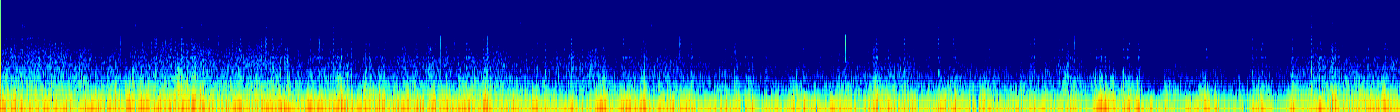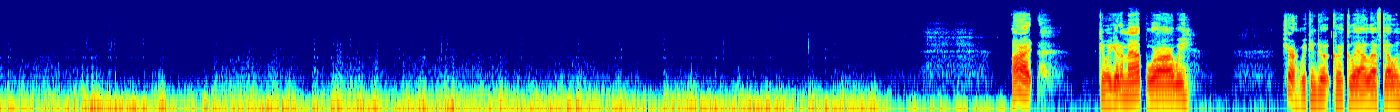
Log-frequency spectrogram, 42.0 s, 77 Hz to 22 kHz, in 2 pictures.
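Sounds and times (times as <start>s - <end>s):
wind buffeting microphone: 0.0s - 36.8s.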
